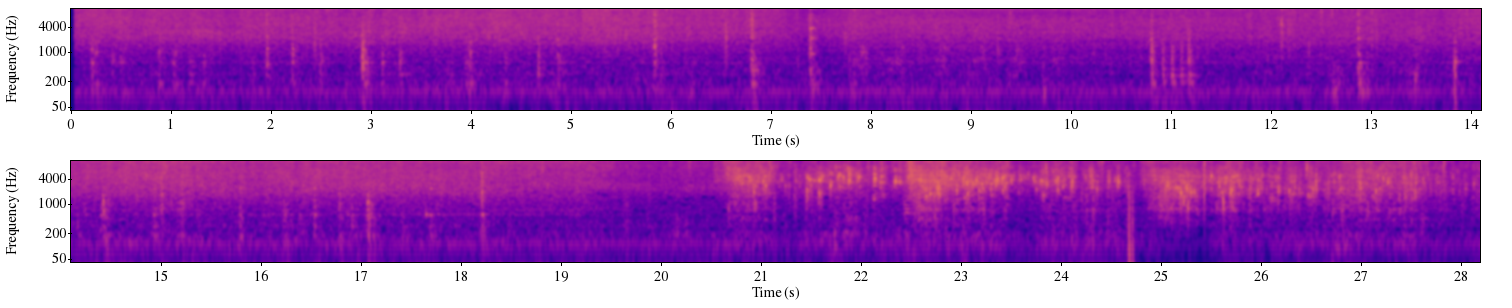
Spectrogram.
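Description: Vegetables stir-frying in a nonstick pan: a low, steady sizzle with scattered clicks and taps of a wooden utensil against the pan. About twenty seconds in it changes to a much louder, uneven sizzling of battered food deep-frying in a wok of hot oil.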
